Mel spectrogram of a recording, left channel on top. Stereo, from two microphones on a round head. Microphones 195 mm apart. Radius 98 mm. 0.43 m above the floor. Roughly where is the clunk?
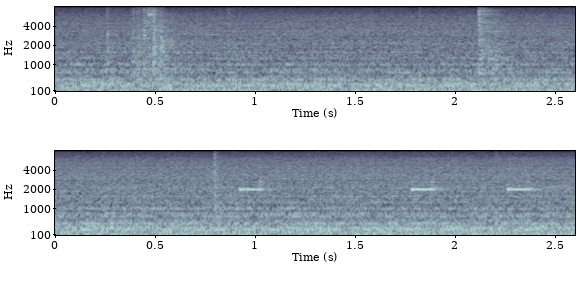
No clunk in this recording.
